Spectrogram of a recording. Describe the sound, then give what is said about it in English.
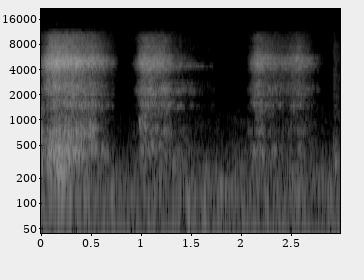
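Three slow, deep abdominal breaths, each a long airy rush separated by brief pauses, with no talking. “Correct breathing is abdominal breathing.”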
